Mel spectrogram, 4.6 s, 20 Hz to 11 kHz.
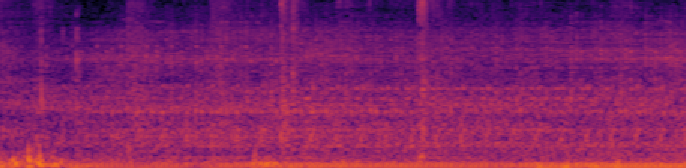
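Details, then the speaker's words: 2005 Volvo V70 2.4D SE AWD automatic with the 2.4-litre D5 five-cylinder diesel, 61,000 miles, full service history. Low, even idle clatter with a light rev blip; no rattles, misfires or smoke. Normal healthy diesel idle. "it a little rev so you can hear it. See if there's any smoke or anything, which there isn't. Not a thing. Clean as a whistle."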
